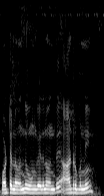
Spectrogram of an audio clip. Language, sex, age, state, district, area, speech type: Tamil, male, 18-30, Tamil Nadu, Nagapattinam, rural, spontaneous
